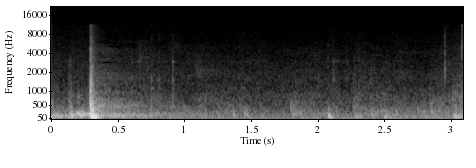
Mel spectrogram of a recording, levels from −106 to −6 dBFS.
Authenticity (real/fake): real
